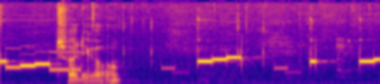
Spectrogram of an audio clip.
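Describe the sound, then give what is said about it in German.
A phone rings with a call from the lounge, an electronic melody of short, clear beeping tones that step up and down in pitch and repeat in phrases, with a brief noisy burst near the start. “Genau, die Lounge hat angerufen.”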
